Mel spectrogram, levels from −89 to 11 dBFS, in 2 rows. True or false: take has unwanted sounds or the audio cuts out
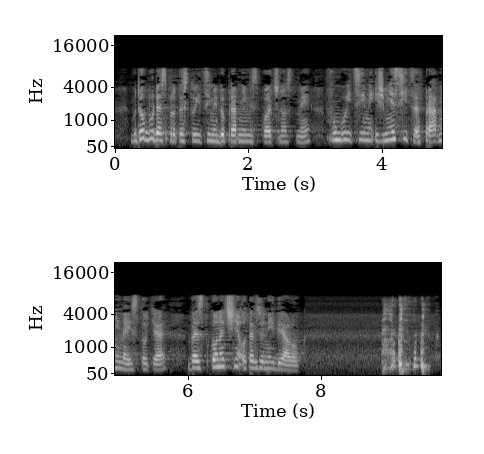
true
